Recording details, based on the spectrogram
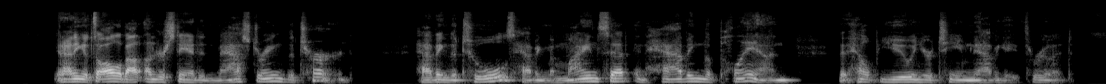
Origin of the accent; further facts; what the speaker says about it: Georgia, United States; I grew up in the South, a little town outside of Atlanta, Georgia, and we're sort of in this turn in real estate.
